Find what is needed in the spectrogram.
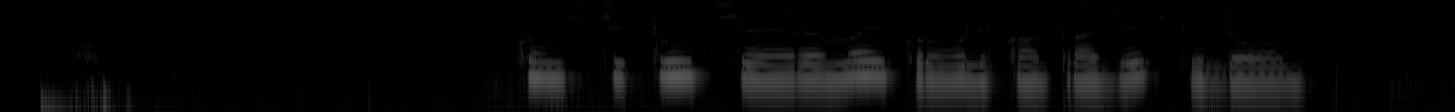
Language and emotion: Russian, sad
